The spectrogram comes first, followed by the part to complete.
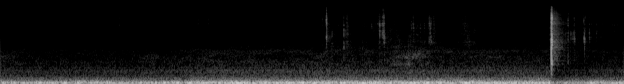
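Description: Swiss Army knife tools clicking against their backsprings as they are handled, with a few faint clicks and then one sharp snap about five and a half seconds in, over a steady low hum.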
